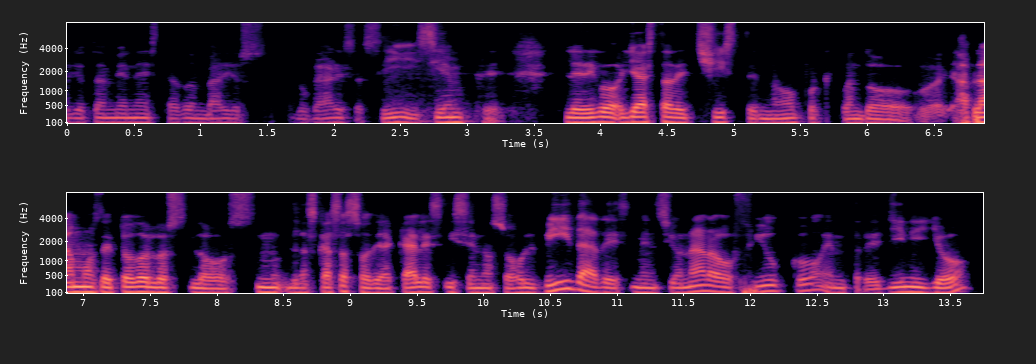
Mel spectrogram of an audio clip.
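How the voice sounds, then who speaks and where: A man's voice: low-pitched, slightly rough, dry recording. A man, a teacher who talks casually and grows emphatic as he explains, calling his listeners brother and sister. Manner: emphatic, rising to animated explanation. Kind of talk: casual conversation after class.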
